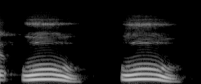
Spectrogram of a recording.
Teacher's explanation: जिस स्वर के उच्चारण समय होठ गोलाकार हो गोलाकार हो उसको हम क्या बोलेंगे जी वृत्त मुखी कहेंगे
